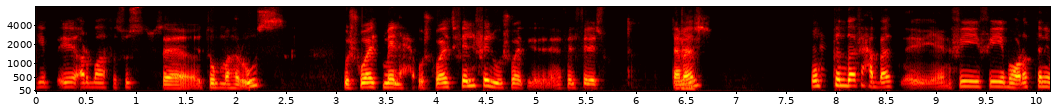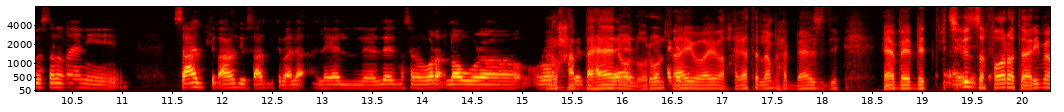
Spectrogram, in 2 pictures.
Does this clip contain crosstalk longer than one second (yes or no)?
yes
